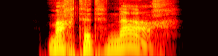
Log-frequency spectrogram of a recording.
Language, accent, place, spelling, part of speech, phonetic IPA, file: German, Germany, Berlin, machtet nach, verb, [ˌmaxtət ˈnaːx], De-machtet nach.ogg
- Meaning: inflection of nachmachen: 1. second-person plural preterite 2. second-person plural subjunctive II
